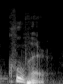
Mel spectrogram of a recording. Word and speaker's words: Cowper: 这首诗歌的作者 William Cooper 这样读，它其实拼成 C-O-W-P-E-R，有的人会把它的这个读音读得不一定很正确，他读的 Cooper C-O-W-P-E-R William Cooper。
